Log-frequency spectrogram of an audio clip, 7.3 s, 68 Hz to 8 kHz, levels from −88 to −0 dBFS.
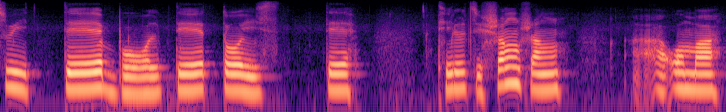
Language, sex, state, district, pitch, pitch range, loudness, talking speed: Mizo, female, Mizoram, Aizawl, 175 Hz, 160-180 Hz, -16 LUFS, 105 wpm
